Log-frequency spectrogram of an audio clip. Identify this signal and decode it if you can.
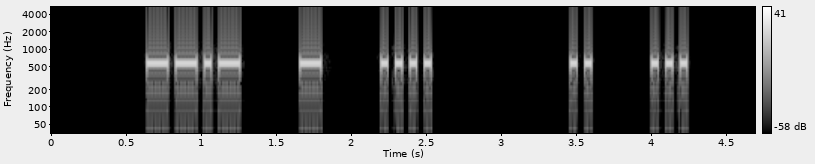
Morse code, heard as a keyed tone, about 25 wpm, spaced as for 15 wpm, 570 Hz. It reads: QTH IS
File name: qso213 15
